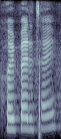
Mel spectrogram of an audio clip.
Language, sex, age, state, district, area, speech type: Odia, female, 18-30, Odisha, Ganjam, urban, spontaneous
